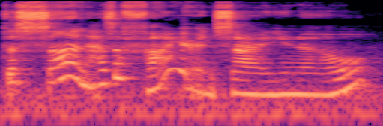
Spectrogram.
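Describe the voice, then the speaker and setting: A woman's voice: mid-range voice, wildly swooping pitch, measured pace, slight background noise. A woman voicing a mischievous male woodland prankster from a storybook, taunting and knowing in manner.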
